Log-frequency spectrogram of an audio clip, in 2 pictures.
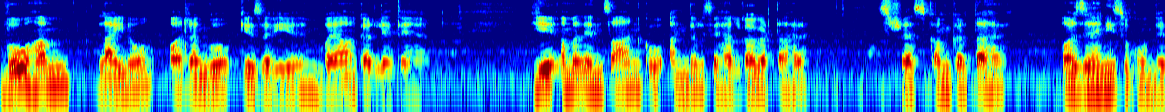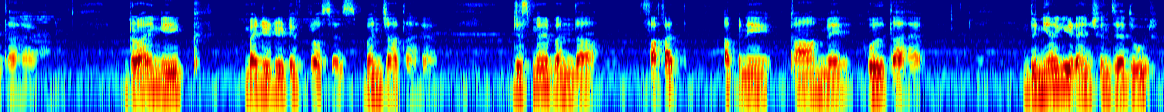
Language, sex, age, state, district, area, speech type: Urdu, male, 18-30, Delhi, North East Delhi, urban, spontaneous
